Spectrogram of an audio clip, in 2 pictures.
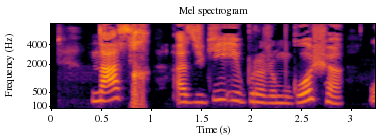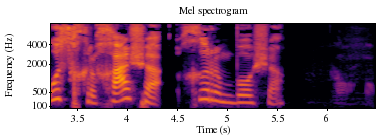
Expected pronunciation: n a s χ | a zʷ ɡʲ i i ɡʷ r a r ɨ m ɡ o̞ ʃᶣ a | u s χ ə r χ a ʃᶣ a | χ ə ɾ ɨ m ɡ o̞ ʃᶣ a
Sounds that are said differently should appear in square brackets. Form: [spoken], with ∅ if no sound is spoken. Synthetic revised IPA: n a s χ | a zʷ ɡʲ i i ɡʷ r a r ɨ m ɡ o̞ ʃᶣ a | u s χ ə r χ a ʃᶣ a | χ ə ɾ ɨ m [b] o̞ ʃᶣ a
